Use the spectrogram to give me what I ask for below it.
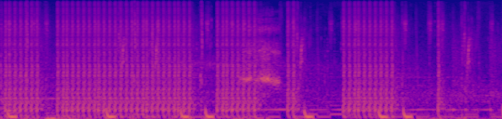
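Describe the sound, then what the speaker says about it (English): A heavy assault rifle firing in the video game Hordelicious, long bursts of rapid rhythmic automatic fire with short pauses between, loud and up close amid game effects. "Oh, heavy assault rifle, thank goodness."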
